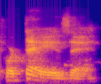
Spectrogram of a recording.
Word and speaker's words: Cortese: so gabi is made uh with the grape cortez from the pia monte region so i want everyone on three to say cortese really one two three perfect from piano so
